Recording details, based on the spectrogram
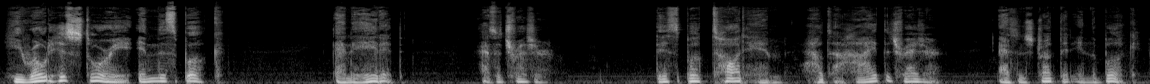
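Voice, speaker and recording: A storyteller voicing a calm father who explains the family history to his son. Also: mid-range voice, slightly rough, dry recording, exaggerated voice. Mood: soft. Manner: soft, measured storytelling. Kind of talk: children's storybook read-aloud.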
